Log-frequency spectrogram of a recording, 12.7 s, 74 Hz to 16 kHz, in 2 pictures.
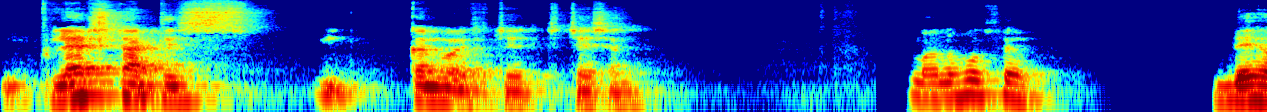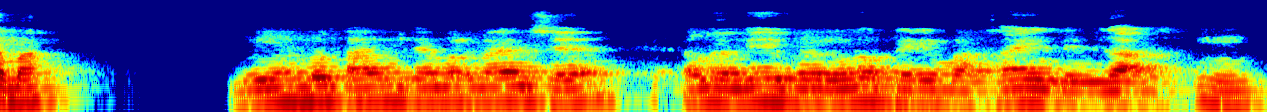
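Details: Adult man who stammers, practising daily in a fluency series (Day 17), in a recorded Gujarati conversation with his father; stuttering.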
